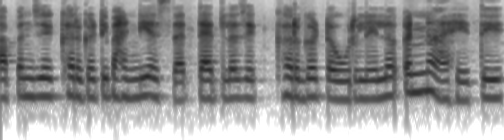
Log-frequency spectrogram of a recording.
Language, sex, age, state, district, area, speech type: Marathi, female, 18-30, Maharashtra, Nashik, urban, spontaneous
